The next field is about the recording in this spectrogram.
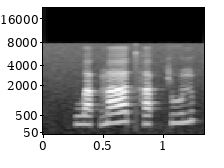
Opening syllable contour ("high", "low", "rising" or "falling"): low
